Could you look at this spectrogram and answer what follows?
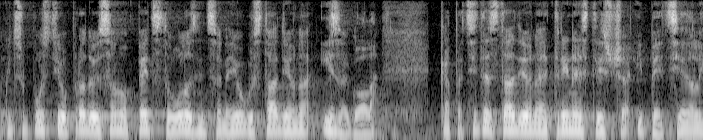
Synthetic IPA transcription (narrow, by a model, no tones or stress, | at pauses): kmit̪supust̪ijoupɾo̞d̪ajusamo̞pe̞ːt̪st̪o̞uːlaznit̪sanajuɡust̪ad̪io̞naizaɡo̞lˠa | kapat̪sit̪e̞t̪st̪ad̪io̞naje̞t̪ɾiːnaest̪ːisu̥t͡ɕaʔipe̞ːt̪sjed̪ali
